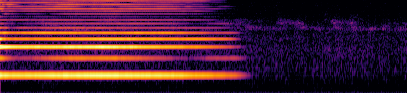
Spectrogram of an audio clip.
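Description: Harmonica holding one long, steady note that fades out a little past halfway, followed by near silence.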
